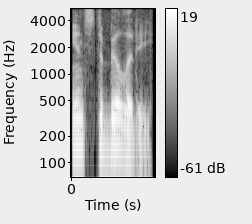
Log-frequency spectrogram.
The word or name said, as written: instability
